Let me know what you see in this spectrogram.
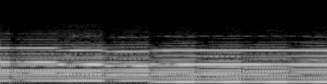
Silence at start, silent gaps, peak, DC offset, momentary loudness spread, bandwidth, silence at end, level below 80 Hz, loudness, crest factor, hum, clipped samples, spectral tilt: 0 s; none; -4 dBFS; under 0.1%; 3 LU; 5.2 kHz; 0 s; -60 dBFS; -17 LUFS; 12 dB; none; under 0.1%; -9 dB/octave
